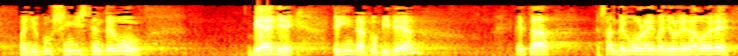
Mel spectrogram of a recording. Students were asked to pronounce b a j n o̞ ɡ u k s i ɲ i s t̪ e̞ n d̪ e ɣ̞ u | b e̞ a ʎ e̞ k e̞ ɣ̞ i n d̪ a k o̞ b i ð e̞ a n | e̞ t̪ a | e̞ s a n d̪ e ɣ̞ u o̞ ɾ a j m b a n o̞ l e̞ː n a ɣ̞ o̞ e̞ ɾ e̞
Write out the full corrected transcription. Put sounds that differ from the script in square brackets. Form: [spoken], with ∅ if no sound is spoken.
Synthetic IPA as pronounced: b a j [ɲ] o̞ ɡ u k s i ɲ i s t̪ e̞ n d̪ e ɣ̞ u | b e̞ a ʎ e̞ k e̞ ɣ̞ i n d̪ a k o̞ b i ð e̞ a n | e̞ t̪ a | e̞ s a n d̪ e ɣ̞ u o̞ ɾ a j m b a [ɲ] o̞ l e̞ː n a ɣ̞ o̞ e̞ ɾ e̞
